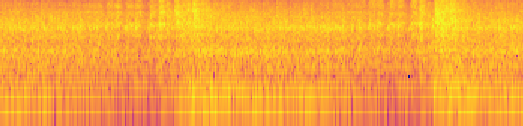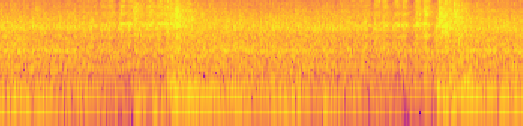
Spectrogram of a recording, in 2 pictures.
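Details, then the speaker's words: New John Deere XUV side-by-side petrol engine won't idle, surging roughly every two seconds with rough hiss while owner adjusts idle; suspected dirt sucked into carburetor after rodent nest in airbox; poor idle, likely from clogged low-speed jet. "You know, there's probably crap in the carbureetator because uh fluffy got in there and it probably sucked in a bunch of dirt."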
